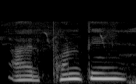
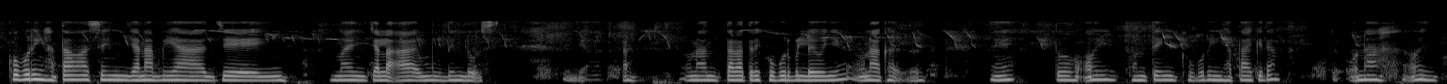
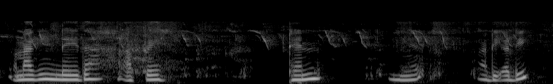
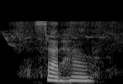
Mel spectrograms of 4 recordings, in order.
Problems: constant background noise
